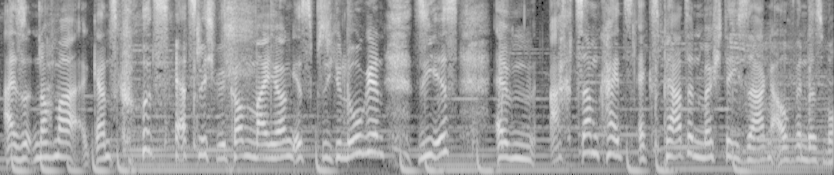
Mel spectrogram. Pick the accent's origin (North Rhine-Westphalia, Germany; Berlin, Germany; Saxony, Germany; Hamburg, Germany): Berlin, Germany; Ich als Berlinerin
